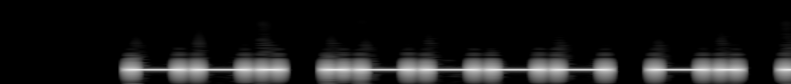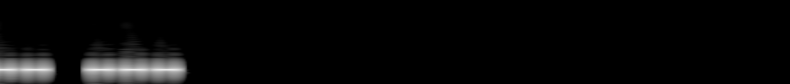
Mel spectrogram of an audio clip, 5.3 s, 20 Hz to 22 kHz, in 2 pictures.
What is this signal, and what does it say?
Morse code, heard as a keyed tone, about 22 wpm, 700 Hz. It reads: G1NIS
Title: DXCC-100 Call Signs - 5 Characters - Repeated 3x - 22wpm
